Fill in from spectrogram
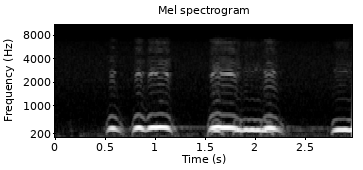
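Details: At the nest tree on Christmas Day 2021, a Great Horned Owl gives deep hoots. A pair of hoots is followed after a pause by a longer run of run-together hoots, then one final hoot. Nothing else is audible.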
